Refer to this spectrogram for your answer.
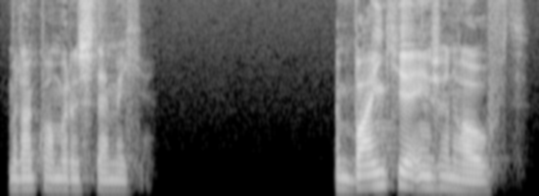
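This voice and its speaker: Man, preacher, sermon, conversational, direct questions to listeners, swells on emphasis, soft on reflection. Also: slow. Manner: rises in pitch and volume on emphatic points, drops soft on reflective ones.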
